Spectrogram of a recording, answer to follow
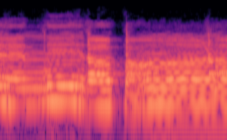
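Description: Harmonium playing a shabad melody in held reedy notes, with a voice singing along and gliding between pitches; the sound drops out briefly a little over a second in, then a new held note starts.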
